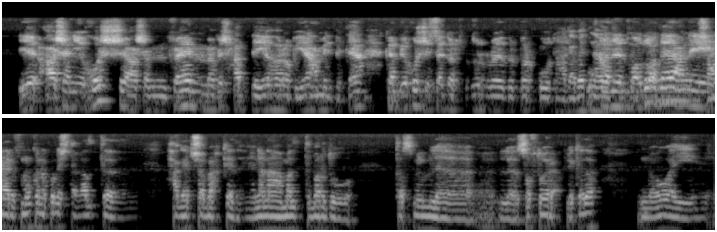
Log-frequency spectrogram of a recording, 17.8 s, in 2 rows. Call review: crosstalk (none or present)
present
